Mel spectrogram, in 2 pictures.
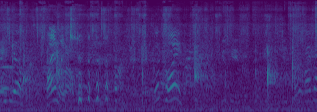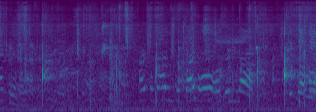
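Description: Paddles hit a ball back and forth with sharp pops outdoors.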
